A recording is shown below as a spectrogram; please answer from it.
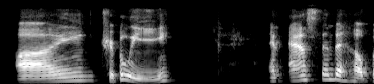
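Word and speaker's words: IEEE: of electronic electrical and electronics engineer and it's pronounced iple e and asked them to help us create a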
